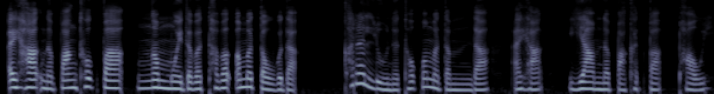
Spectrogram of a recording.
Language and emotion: Manipuri, sad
